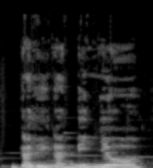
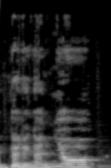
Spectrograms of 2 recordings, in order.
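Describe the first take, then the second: First: The pronoun is said in full, two syllables. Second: The pronoun is shortened to one syllable.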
